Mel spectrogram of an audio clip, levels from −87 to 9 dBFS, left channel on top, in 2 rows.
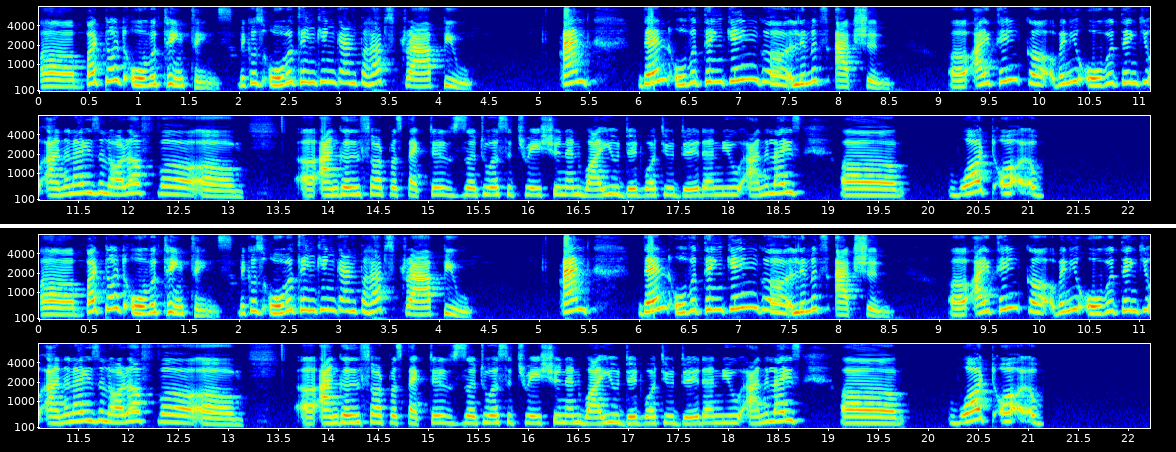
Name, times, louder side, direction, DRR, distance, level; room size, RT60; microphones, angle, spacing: voice 1, 0.0-4.3 5.2-5.7 6.0-8.5 9.1-13.1 13.7-19.8 20.2-21.2, right 1 dB, 10° right, 0.8 m, -23 dB
head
